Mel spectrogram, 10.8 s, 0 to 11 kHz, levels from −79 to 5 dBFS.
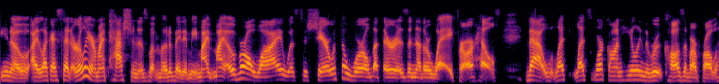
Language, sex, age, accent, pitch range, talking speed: English, female, 20-39, American, 155-205 Hz, 240 wpm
